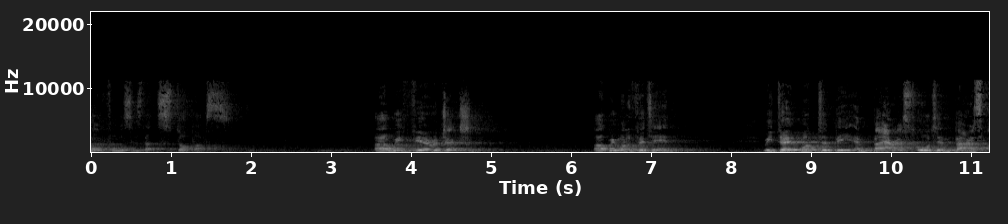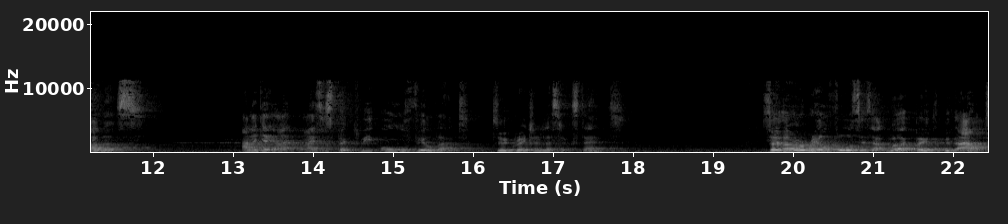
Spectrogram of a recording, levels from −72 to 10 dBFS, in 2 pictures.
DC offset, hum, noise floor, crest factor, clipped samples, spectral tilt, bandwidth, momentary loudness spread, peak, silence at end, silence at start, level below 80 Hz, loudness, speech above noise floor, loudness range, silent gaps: under 0.1%; none; -61 dBFS; 22 dB; under 0.1%; -3.5 dB/octave; 11.5 kHz; 16 LU; -14 dBFS; 0 s; 0 s; -76 dBFS; -35 LUFS; 26 dB; 10 LU; none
